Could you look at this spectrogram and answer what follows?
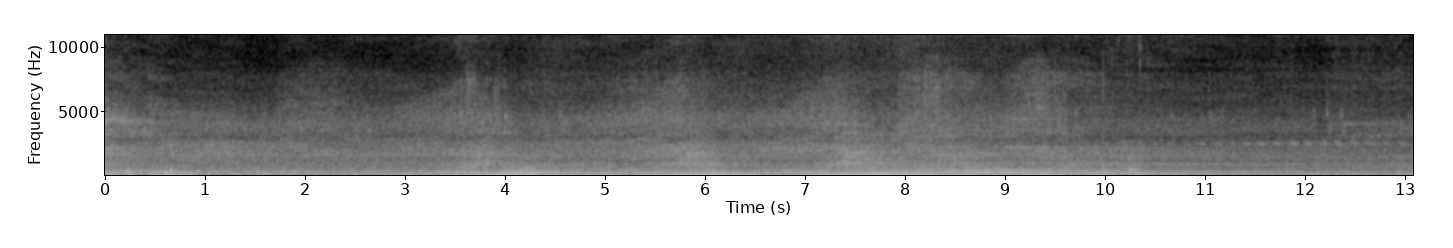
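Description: John Deere 5050D tractor's three-cylinder diesel engine running steadily, its sound swelling and easing a few times.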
